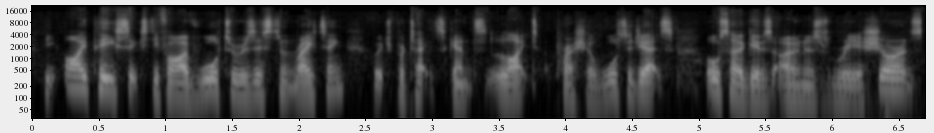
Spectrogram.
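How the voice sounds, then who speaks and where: A man reads through a scripted gear review at a quick clip, practical and matter-of-fact. His voice sits at a middling pitch. The recording is dry and close, with no room sound. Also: a little mellow, dry recording. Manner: brisk, informative, practical. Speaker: product reviewer for a motorcycle gear shop.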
